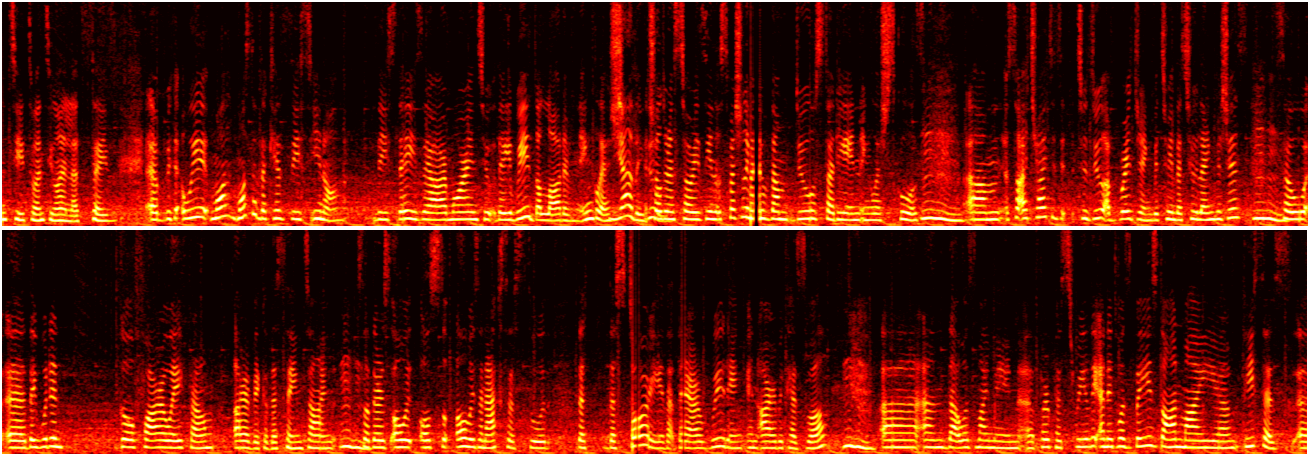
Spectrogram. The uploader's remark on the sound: Pulse 95 Live from SIBF. In the UAE.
